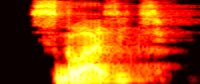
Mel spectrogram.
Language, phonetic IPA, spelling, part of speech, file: Russian, [ˈzɡɫazʲɪtʲ], сглазить, verb, Ru-сглазить.ogg
- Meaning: to put the evil eye (on, upon), to bewitch, to jinx, to put a hex/jinx (on), to put the whammy on, to put off (by too much praise)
